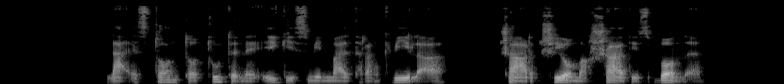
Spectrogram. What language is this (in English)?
Esperanto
